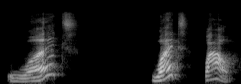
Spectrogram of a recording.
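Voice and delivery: disbelieving what, then a wow; short rising whats of disbelief; mock astonishment. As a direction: react as if stunned by your own belief. Mock astonishment at own belief.

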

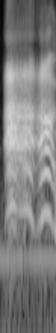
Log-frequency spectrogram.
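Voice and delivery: high loud pained ahs; mock crowd wail. Everyone on the highway remembering the ending, loud mock wail. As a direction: howl like the whole highway is hurting. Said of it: "people going".

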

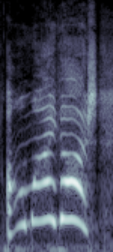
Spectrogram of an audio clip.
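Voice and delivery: delighted gasp. Retold or imitated. Quilter hearing shop needs samples quilted, high delighted squeal. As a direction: squeal at the lucky break. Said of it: "So I'm like".

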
